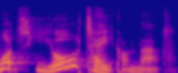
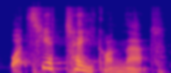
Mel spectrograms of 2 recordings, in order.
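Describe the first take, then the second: First: 'Your' is clearly stressed. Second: 'Your' is reduced and unstressed. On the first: The speaker is asking a different person. "And then I start stressing the your" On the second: The speaker is asking for an opinion. "And your is reduced to your"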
